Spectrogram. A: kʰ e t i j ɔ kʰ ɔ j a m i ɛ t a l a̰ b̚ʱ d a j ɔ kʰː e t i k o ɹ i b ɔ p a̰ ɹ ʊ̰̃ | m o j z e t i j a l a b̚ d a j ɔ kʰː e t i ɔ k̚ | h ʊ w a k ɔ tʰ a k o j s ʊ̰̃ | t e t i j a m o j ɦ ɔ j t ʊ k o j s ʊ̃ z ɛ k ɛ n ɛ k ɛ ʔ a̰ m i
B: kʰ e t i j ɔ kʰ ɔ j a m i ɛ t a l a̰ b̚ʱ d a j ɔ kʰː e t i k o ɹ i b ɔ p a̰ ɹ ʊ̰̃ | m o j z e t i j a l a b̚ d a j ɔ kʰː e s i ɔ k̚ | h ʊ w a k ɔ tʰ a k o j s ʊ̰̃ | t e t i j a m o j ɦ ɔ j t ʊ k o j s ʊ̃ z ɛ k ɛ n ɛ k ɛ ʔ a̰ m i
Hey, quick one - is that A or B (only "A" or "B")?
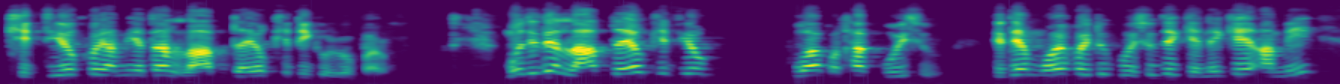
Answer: A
